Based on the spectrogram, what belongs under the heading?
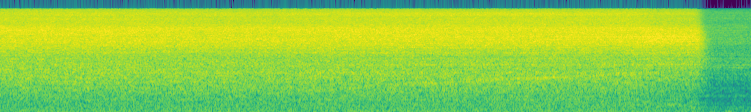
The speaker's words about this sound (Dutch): Om hier toch een beetje frisse lucht te krijgen, moet je een ventilator opzetten. Een kanaar, zoals ze hier zeggen. Als je wilt, laat ik hem eens even horen. Maakt heel veel lawaai natuurlijk.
